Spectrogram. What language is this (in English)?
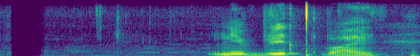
Nepali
